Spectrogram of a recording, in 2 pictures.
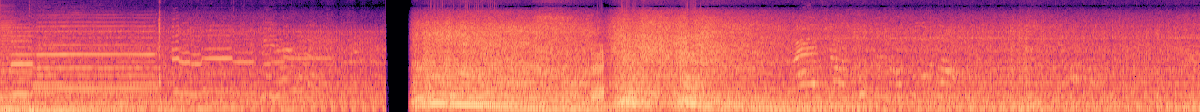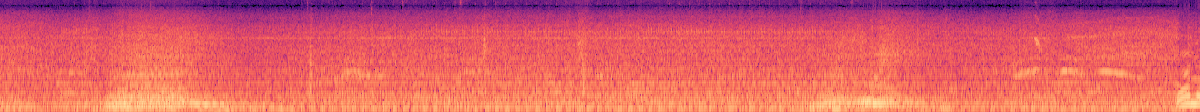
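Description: Brass music for the first few seconds. Then a motorcycle engine runs at low speed in a town street, and its pitch rises and falls in several short revs about four, six, thirteen and twenty seconds in.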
